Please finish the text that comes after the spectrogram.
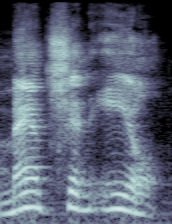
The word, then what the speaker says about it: manchineel: of was called a mansion eel tree. And it's spelled just like it sounds, ma n c h i n e l.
